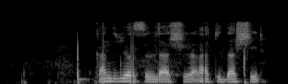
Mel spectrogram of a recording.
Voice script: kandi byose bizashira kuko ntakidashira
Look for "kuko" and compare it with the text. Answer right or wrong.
wrong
